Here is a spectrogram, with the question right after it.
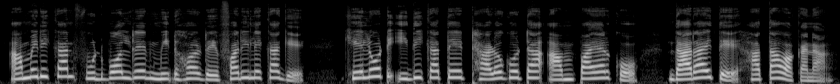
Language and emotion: Santali, neutral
